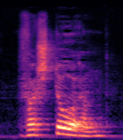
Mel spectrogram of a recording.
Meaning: to disturb, to disrupt
- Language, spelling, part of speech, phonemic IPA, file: Dutch, verstoren, verb, /vərˈstorə(n)/, Nl-verstoren.ogg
